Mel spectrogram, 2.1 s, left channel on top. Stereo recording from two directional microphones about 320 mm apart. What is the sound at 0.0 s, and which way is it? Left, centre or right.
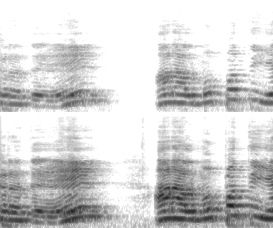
Speech, right.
